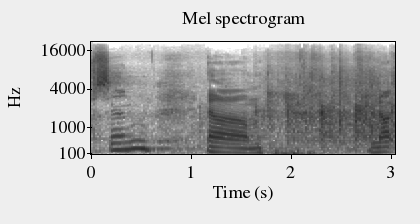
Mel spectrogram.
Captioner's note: applause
